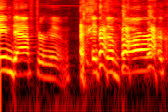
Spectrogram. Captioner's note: laughter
